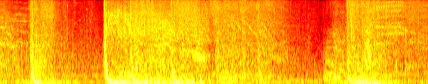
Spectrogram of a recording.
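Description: A lightsaber strikes a creature with a sharp crackle.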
